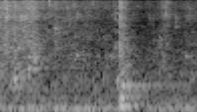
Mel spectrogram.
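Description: Water gushes from a tap in uneven spurts, a close splashing burst with a brief louder surge partway through over a steady hiss of flow.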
